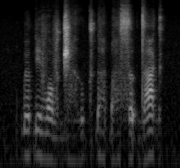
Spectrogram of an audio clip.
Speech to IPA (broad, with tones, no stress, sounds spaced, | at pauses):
ɓ ɵ˧˥˧ ɠ ɪː˥˧ v ɔ˥˧ v d͡ʒ a̤˥˧ ɦ u˧˥˧ k ɗ a̤˥˧ ɓ a̤˧˥˧ s ɤ˧˥˧ ʔ d a˧˥˧ ɡ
